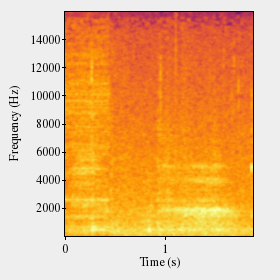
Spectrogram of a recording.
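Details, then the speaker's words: Mercruiser 5.0 305 V8 carbureted Alpha1 sterndrive, running rough, leakdown test at 90 psi on cylinder 1 reading 89 psi: steady soft air hiss with no pulsing; minor leakage, cylinder healthy. "Yeah, 89 PSI on This is cylinder number one. So, that's pretty good. You can hear there's a little bit of leakage."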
